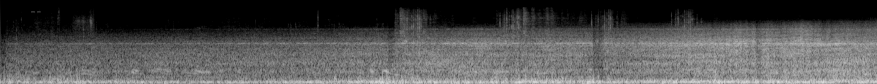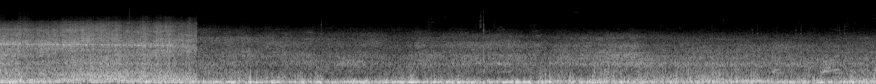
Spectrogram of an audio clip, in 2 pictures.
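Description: Boeing 747-400ER's four turbofan engines at takeoff thrust: a loud jet roar that builds over the first few seconds, with a high fan whine that sags slightly in pitch. The whine and upper hiss cut off suddenly about eleven seconds in, leaving the lower roar.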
